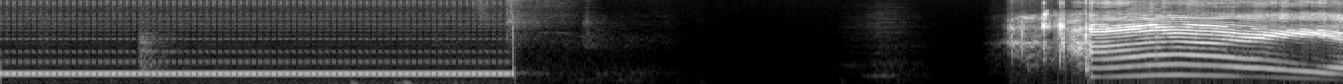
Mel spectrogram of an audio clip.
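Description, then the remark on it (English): A phone call being placed: a steady electronic tone holds for about two seconds and cuts off, then after a short silence a bright, swooping electronic tone begins. No one talks. “Do you want to call her? All right, let's do it.”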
